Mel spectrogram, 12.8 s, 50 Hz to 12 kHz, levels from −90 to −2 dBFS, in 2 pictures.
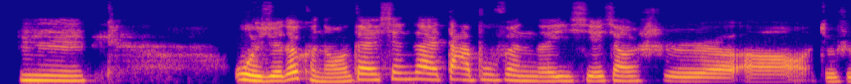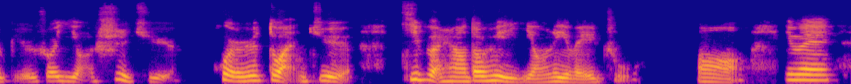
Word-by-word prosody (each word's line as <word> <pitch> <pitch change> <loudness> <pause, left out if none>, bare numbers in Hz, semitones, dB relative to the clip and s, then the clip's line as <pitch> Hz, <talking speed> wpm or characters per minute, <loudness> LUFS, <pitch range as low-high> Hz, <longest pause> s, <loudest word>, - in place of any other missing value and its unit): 嗯， 200 -2 +1 1.1
我 220 -4 +7
觉 185 +1 +4
得 255 - +6
可 215 - -4
能 165 +1 -2
在 230 +1 +3
现 250 +2 -6
在 250 -3 +3
大 235 -1 0
部 220 +1 -7
分 205 -3 -3
的 175 0 -3
一 185 0 -1
些 185 0 -2
像 185 -1 -2
是 170 -4 -3 0.2
呃， 150 0 -3
就 160 0 -5
是 170 - -8
比 - - -19
如 - - -6
说 180 +1 -2
影 170 -3 -3
视 205 +4 -3
剧， 310 - -10 0.3
或 230 - +2
者 175 - +3
是 190 - +4
短 195 -3 +2
剧， 350 - 0 0.4
基 245 -1 0
本 195 -6 +1
上 175 0 +1
都 185 +1 +5
是 200 - +3
以 160 -4 +3
盈 140 +1 -4
利 160 -2 +3
为 135 0 -2
主。 240 - -16 0.4
嗯， - - -2 0.3
因 225 0 +1
为 215 -1 +5
190 Hz, 205 characters per minute, -21 LUFS, 170-220 Hz, 1.1 s, 我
